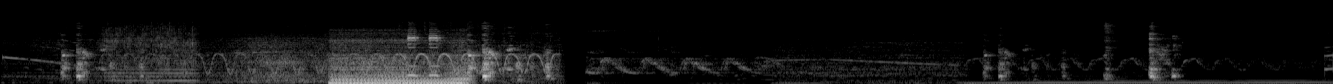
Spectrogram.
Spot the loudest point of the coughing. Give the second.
5 s.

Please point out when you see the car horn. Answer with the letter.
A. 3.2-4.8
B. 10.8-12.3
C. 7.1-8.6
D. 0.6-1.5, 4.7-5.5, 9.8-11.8
A.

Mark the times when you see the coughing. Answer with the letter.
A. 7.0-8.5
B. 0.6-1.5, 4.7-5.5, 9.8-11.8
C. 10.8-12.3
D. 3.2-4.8
B.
